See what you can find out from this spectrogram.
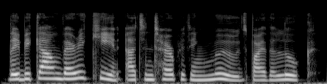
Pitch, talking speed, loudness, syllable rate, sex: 230 Hz, 185 wpm, -17 LUFS, 5.4 syllables/s, female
